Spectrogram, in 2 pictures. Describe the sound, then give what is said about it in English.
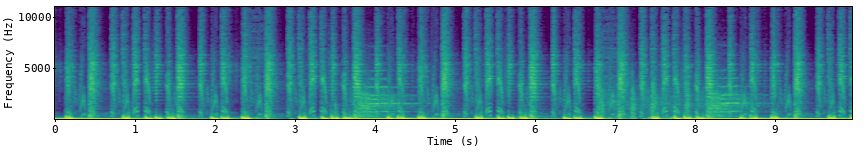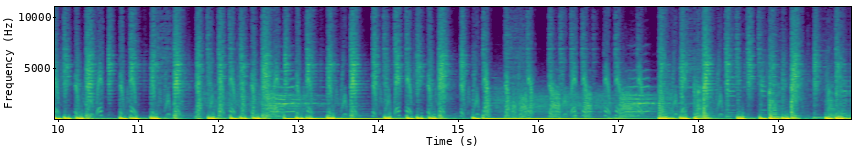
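DJ turntable scratch beat played with the whole hand held loosely on the record, loud rapid rhythmic scratches over a deep pulsing bass, continuing for the whole stretch with brief breaks. “Sometimes the whole hand can be held loosely and used to do a scratch beat. This would sound like this.”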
